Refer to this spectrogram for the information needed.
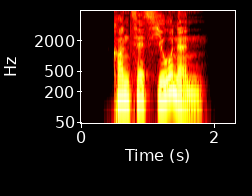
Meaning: plural of Konzession
- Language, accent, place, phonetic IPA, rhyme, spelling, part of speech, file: German, Germany, Berlin, [ˌkɔnt͡sɛˈsi̯oːnən], -oːnən, Konzessionen, noun, De-Konzessionen.ogg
